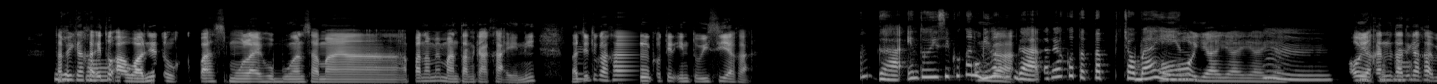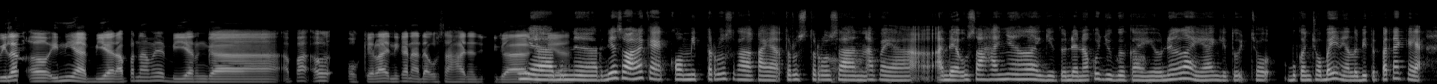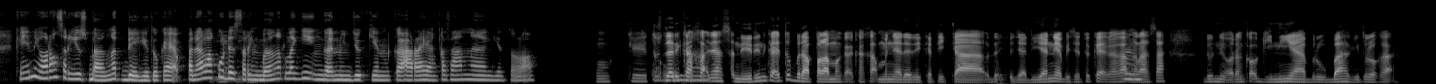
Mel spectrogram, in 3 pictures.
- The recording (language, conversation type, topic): Indonesian, podcast, Bagaimana kamu belajar mempercayai intuisi sendiri?
- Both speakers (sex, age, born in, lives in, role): female, 20-24, Indonesia, Indonesia, guest; male, 30-34, Indonesia, Indonesia, host
- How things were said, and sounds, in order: none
